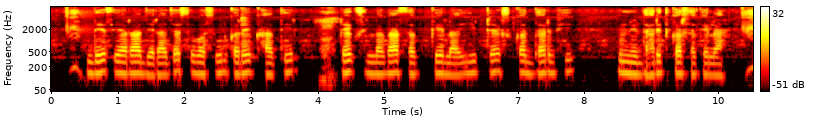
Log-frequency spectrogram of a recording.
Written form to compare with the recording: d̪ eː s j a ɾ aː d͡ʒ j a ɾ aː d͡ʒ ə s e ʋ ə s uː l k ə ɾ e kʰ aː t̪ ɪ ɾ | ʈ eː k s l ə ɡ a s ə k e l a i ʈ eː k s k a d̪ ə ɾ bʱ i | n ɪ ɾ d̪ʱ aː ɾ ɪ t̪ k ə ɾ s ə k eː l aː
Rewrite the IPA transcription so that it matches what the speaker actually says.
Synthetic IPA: d̪ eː s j a ɾ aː d͡ʒ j ə ɾ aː d͡ʒ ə s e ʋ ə s uː l k ə ɾ e kʰ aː t̪ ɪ ɾ | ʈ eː k s l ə ɡ a s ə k e l a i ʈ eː k s k a d̪ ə ɾ bʱ i | n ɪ ɾ d̪ʱ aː ɾ ɪ t̪ k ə ɾ s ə k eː l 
